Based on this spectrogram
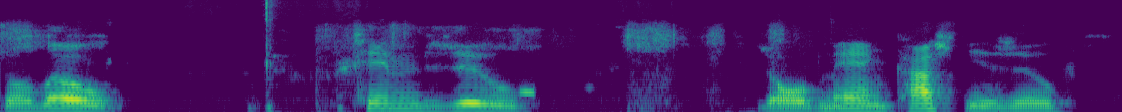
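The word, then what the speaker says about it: Tszyu: Yeah, it's Zhu, like a very slight Zhu. Tzyu.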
